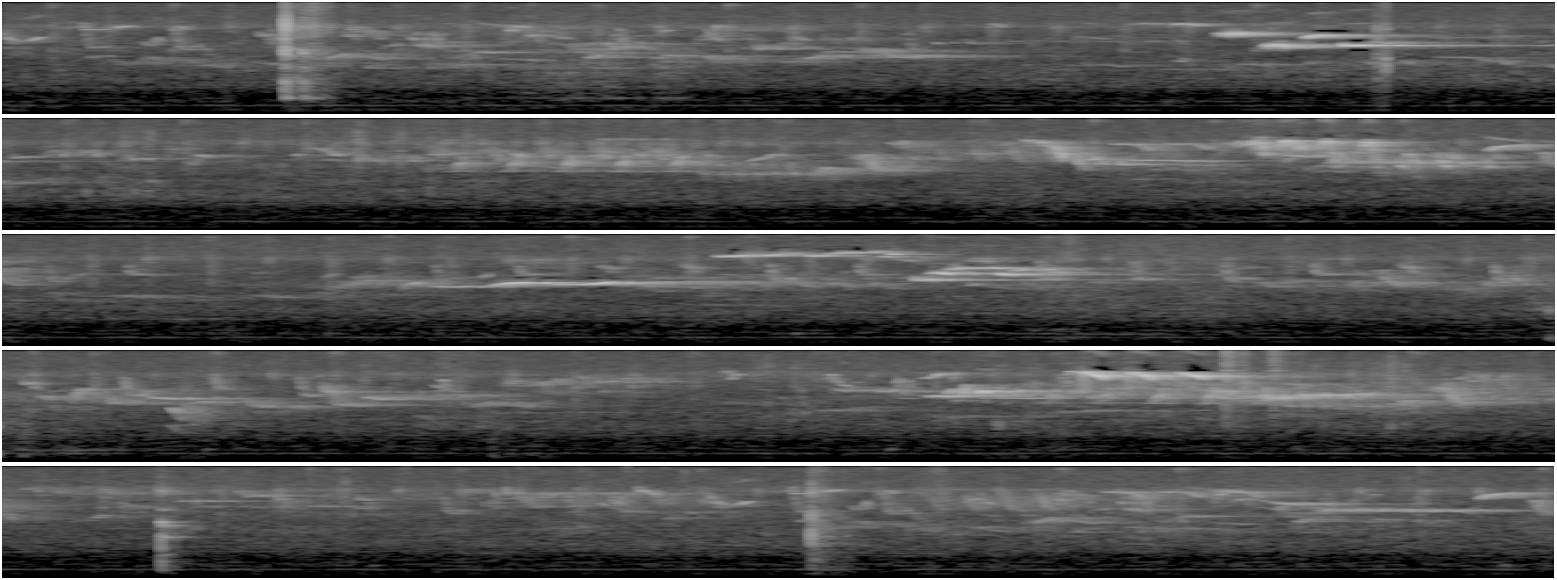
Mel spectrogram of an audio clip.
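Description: Birds chirping in the background, high calls coming in short spells every few seconds, with a few sharp clicks and a faint steady hum underneath.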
